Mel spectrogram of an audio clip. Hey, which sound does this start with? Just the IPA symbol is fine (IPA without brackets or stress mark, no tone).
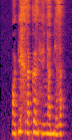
ɔ̤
